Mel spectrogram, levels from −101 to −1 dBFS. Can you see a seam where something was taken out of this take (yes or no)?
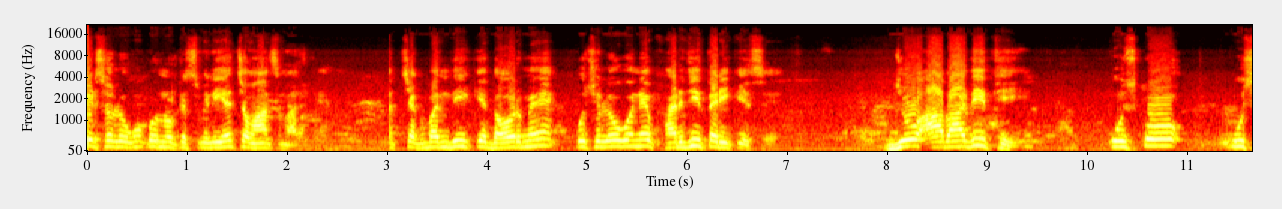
yes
